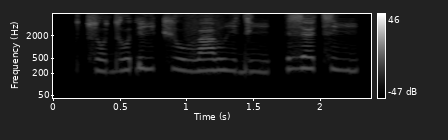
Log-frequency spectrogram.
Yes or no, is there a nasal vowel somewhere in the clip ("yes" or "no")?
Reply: no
